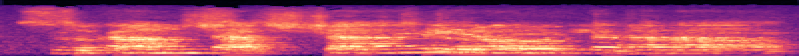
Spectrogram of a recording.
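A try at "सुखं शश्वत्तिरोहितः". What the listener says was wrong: There is no coffee break between Sukham shashcha and tirohitaha. Sukham shashchatirohitaha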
